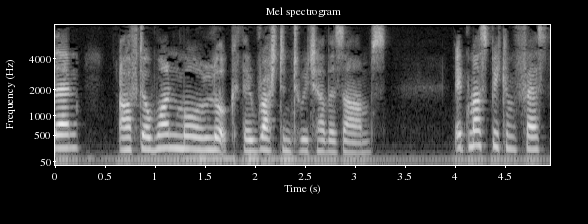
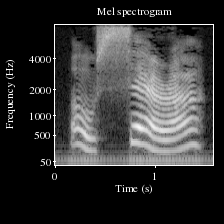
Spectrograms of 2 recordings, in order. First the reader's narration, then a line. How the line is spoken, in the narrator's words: Ermengarde almost wailed in her reproachful dismay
